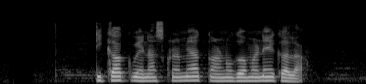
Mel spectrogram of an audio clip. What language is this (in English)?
Sinhala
